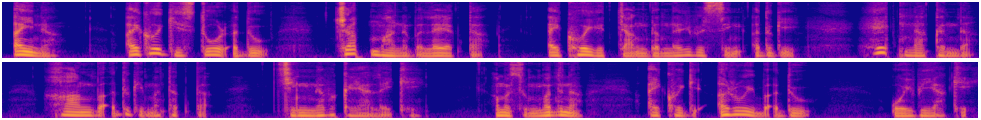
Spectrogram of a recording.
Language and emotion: Manipuri, fearful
